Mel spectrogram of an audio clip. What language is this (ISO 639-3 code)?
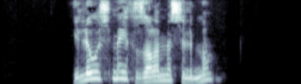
kab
